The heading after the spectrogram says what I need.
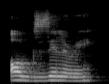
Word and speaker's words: auxiliary: says please pronounce auxiliary auxiliary it's almost like an a sound auxiliary auxiliary um Okay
